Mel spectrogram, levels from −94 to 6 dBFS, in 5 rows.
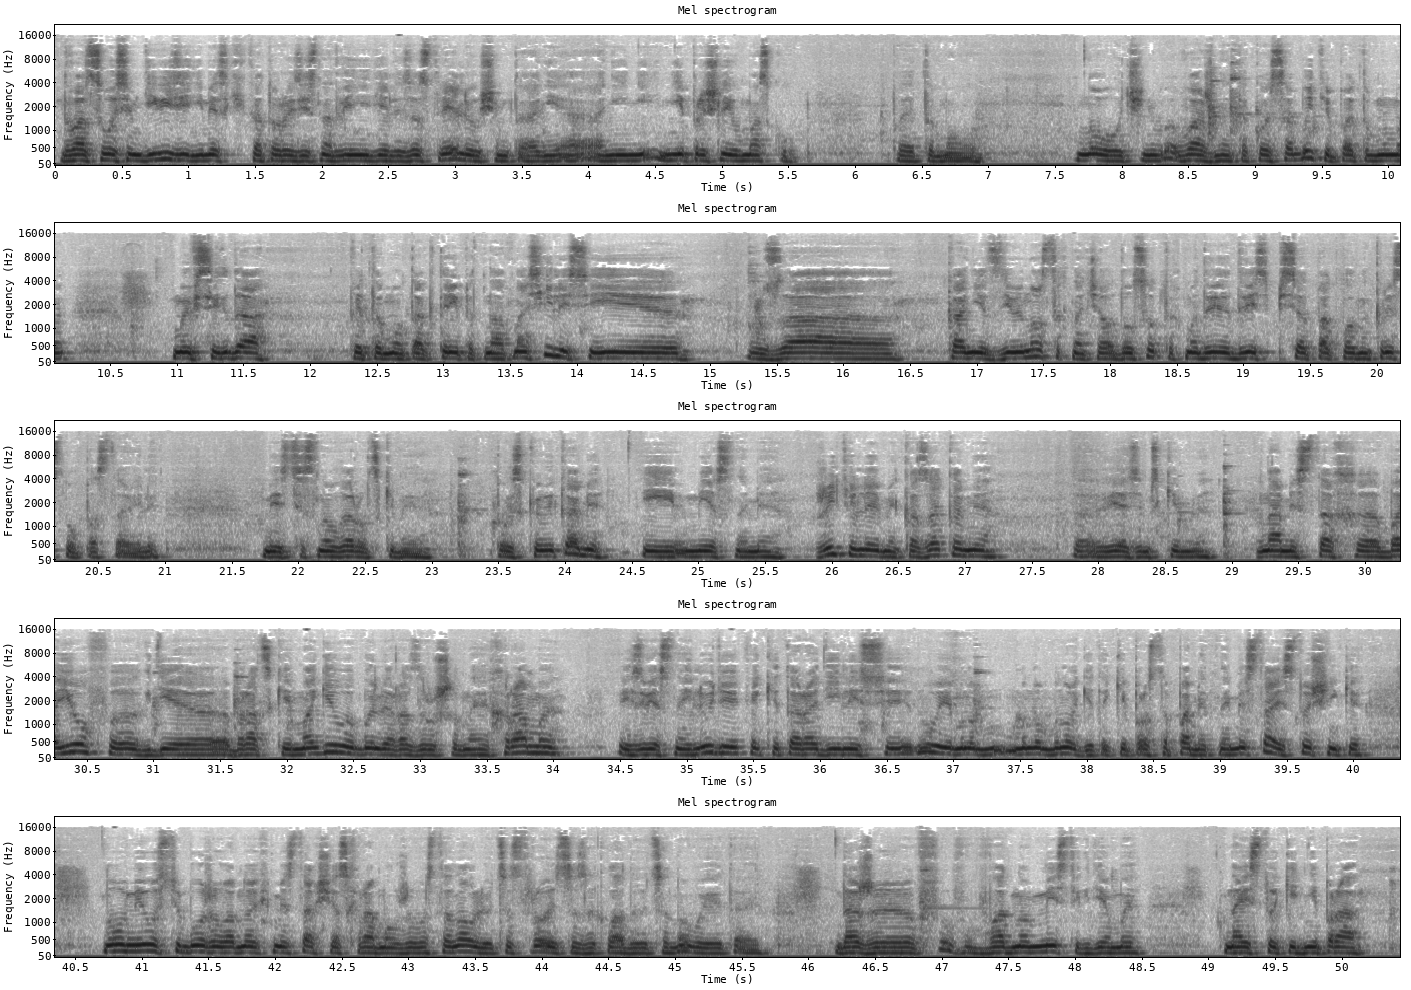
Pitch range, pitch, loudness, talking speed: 140-160 Hz, 150 Hz, -13 LUFS, 115 wpm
